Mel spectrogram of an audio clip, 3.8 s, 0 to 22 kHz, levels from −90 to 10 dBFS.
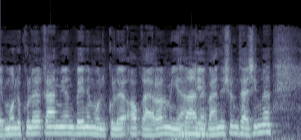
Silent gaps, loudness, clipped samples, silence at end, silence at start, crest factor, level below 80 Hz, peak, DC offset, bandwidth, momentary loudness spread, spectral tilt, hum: none; -13 LUFS; under 0.1%; 0 s; 0 s; 12 dB; -42 dBFS; 0 dBFS; under 0.1%; 11 kHz; 3 LU; -7 dB/octave; none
